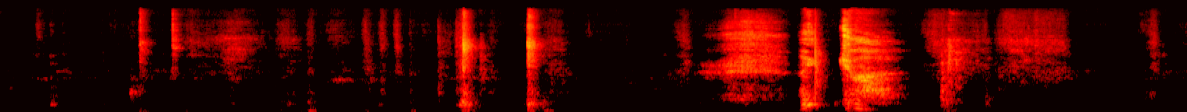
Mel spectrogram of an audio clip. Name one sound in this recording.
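Fabric rustles as a man handles a cloth cover.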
